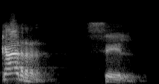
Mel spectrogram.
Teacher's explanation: La entonación está en la penúltima sílaba.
